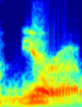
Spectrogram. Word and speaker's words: Miura: replacing the uh how do you say that miura right the miura which was the most famous lamborghini um i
